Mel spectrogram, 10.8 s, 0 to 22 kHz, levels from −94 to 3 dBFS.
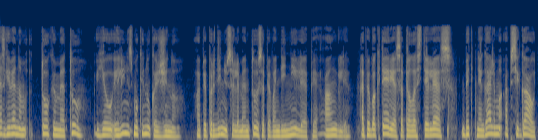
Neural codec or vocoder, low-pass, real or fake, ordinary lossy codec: none; 9.9 kHz; real; MP3, 64 kbps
